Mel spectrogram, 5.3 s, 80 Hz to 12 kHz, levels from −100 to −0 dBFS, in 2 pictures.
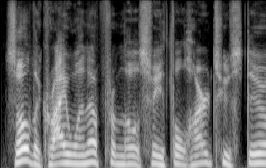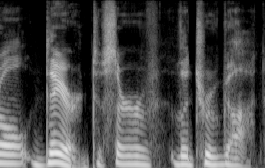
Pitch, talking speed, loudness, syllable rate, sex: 165 Hz, 190 wpm, -19 LUFS, 4.2 syllables/s, male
